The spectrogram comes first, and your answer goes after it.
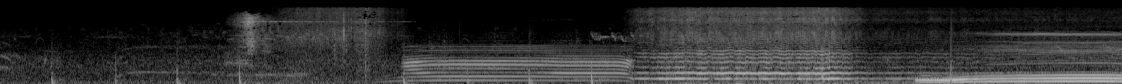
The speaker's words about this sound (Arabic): يوجد نحل في الحظيرة احترسوا اركضوا بأقصى سرعة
